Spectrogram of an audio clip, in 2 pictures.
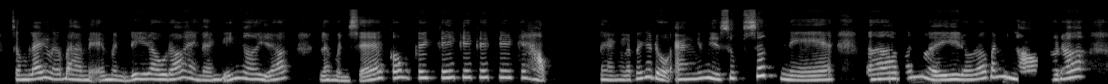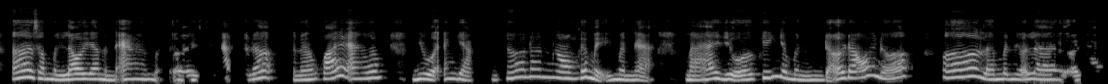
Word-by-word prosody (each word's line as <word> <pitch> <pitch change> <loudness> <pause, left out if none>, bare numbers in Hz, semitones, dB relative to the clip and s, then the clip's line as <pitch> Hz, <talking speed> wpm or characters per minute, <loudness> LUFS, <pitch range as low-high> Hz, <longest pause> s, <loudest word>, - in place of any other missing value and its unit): xong 220 0 +1
lát 260 +5 +2
nữa 260 -6 -1
ba 230 -4 0
mẹ 200 -1 -2
mình 210 -4 0
đi 240 +4 +2
đâu 230 -2 +2
đó 245 +3 +1
hay 285 -6 -2
là 200 -1 -2
nghỉ 215 0 0
ngơi 255 -3 +1
gì 200 - +1
đó, 255 +8 -1 0.3
là 205 0 -1
mình 180 -4 -2
sẽ 195 - +1
có 305 0 +2
một 315 -2 -4
cái 305 0 0
cái 310 +1 +2
cái 320 0 0
cái 320 0 -1
cái 320 -1 0
cái 310 0 -3
hộc 225 -5 +1 0.5
toàn 210 -1 -2
là 210 - -2
mấy 275 - +1
cái 340 +1 0
đồ 270 - +3
ăn 240 +1 0
giống 290 +3 +1
như 285 -5 +4
xúc 280 +5 -1
xích 390 +8 +2
nè, 210 -1 0 0.3
ờ, 225 - -2 0.3
bánh 305 +3 -3 0.2
mì 215 +2 +4
đồ 215 0 +1
đó, 270 +4 +1
bánh 340 - 0
ngọt 235 - +2
đồ 225 +1 -2
đó. 315 +8 +1 0.3
Đó 310 +5 +4
xong 265 -5 +1
mình 220 -3 +3
lôi 250 +2 +5
ra 250 0 +2
mình 220 -4 +2
ăn 235 +3 +1
b - - -2 0.2
rồi 205 - 0 0.4
snack - - -3
đồ 255 +4 0
đó, 315 0 0 0.2
mình 205 - -3
ăn 225 +3 0
khoái 265 +9 +3
ăn 270 -7 0
lắm. 305 +1 +1 0.3
Vừa 230 +1 +3
ăn 260 +1 -1
vặt 205 -6 -1 0.3
nó 315 +5 -1
nó 360 +1 -3
ngon 295 -5 0
cái 320 +1 +3
miệng 225 -7 +2
mình 215 -3 +2
nà, 195 -3 -1 0.3
mà 210 -2 0
á 240 +5 +1
vừa 220 -1 +3
khiến 300 +3 +1
cho 310 - +2
mình 205 -5 0
đỡ 255 +8 +1
đói 305 +4 +1
nữa, 355 +4 -1 0.3
á, 315 - -2 0.3
là 240 -5 +2
mình, 240 0 +1
gọi 235 - 0
là 250 -2 +1
gọi 220 -3 -1
là, 205 - -17
245 Hz, 245 wpm, -23 LUFS, 215-295 Hz, 0.5 s, lôi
